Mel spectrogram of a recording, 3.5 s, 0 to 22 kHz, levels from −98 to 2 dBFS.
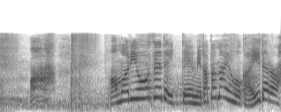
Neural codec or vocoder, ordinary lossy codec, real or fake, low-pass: codec, 16 kHz, 2 kbps, X-Codec, WavLM features, trained on Multilingual LibriSpeech; none; fake; 7.2 kHz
